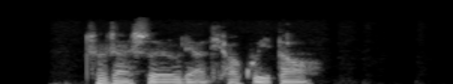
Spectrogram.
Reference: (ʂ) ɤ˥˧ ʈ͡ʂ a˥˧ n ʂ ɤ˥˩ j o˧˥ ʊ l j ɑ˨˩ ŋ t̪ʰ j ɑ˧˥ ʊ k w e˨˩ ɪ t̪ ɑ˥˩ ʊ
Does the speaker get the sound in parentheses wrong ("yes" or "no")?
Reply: yes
